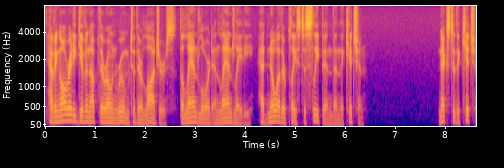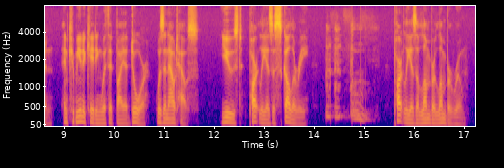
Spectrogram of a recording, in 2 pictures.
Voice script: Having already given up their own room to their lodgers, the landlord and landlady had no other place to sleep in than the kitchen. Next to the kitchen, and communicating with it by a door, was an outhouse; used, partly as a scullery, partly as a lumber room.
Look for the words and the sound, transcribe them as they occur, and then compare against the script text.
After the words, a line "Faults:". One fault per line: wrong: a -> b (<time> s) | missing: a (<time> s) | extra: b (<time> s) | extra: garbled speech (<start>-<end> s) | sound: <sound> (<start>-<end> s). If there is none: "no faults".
Having already given up their own room to their lodgers, the landlord and landlady had no other place to sleep in than the kitchen. Next to the kitchen, and communicating with it by a door, was an outhouse; used, partly as a scullery, partly as a lumber lumber room.
Faults:
sound: dropout (9.2-9.2 s)
sound: throat clearing (14.2-15.3 s)
extra: lumber (16.4 s)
